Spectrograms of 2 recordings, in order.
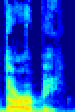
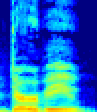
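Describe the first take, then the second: First: The first vowel sounds like 'ar' in 'car'. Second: The first vowel sounds like 'er' in 'her'. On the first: It is said the English way. "pretend that E's an A" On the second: It is said the way it is spelled. "because that's the word I'm looking at"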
